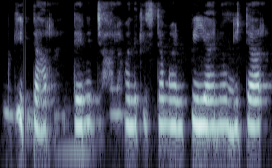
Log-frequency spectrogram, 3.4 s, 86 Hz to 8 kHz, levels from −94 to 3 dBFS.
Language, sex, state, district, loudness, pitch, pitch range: Telugu, female, Telangana, Karimnagar, -20 LUFS, 270 Hz, 265-285 Hz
